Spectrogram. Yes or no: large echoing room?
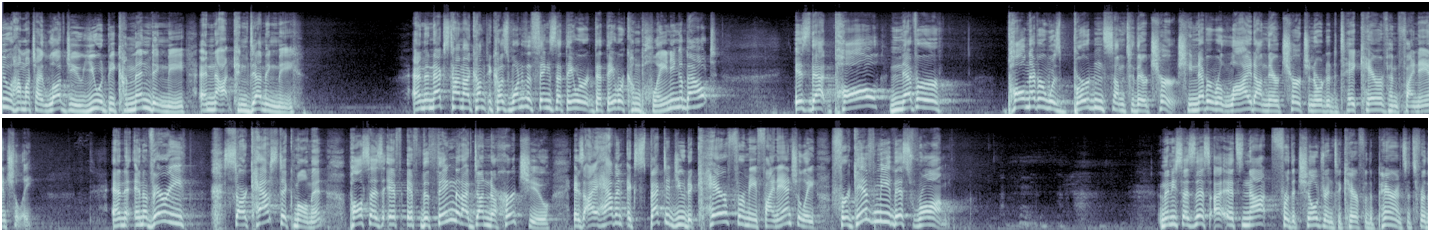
yes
